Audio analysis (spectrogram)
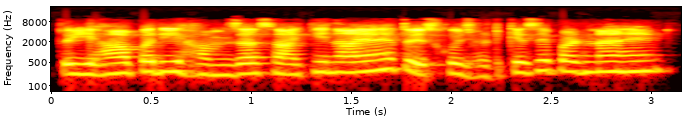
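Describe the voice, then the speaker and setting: A woman teaching Quran recitation. She explains each sound patiently and chants the verses slowly. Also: on the high side, fairly even intonation, warm tone, muffled recording.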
